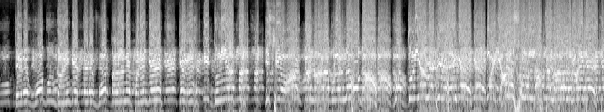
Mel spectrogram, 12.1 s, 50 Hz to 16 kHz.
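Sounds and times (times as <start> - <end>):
man preaching through loudspeakers: 0.0 - 12.0.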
